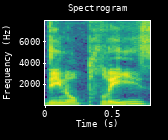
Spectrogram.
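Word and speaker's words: DNOPLS: way guys d-n-o-p-l-s do you know is it dino please is that is that what you're trying to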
